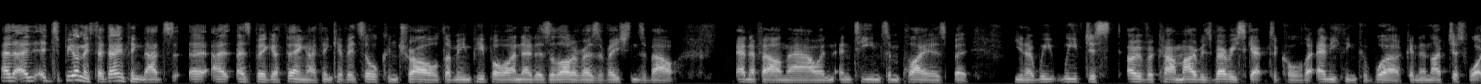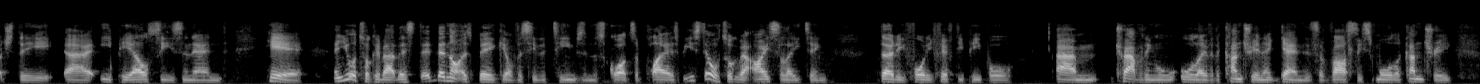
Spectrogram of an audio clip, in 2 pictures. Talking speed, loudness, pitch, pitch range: 215 wpm, -23 LUFS, 110 Hz, 105-115 Hz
